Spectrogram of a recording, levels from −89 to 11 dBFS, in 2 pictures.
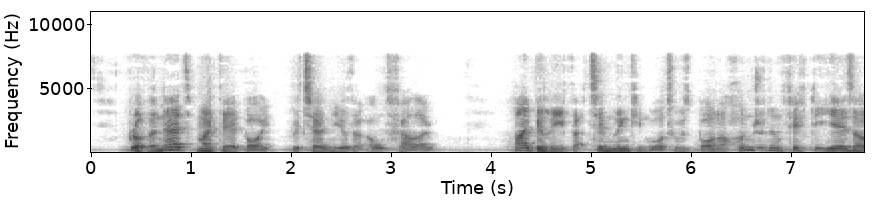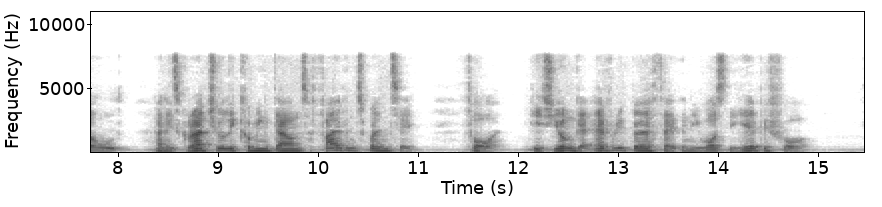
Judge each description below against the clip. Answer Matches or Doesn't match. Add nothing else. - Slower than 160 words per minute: Doesn't match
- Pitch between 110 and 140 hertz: Matches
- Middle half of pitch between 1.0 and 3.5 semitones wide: Doesn't match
